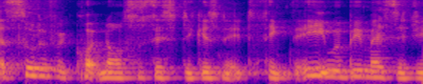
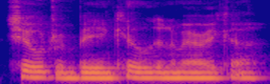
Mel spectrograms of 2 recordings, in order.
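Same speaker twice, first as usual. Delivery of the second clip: ordinary talk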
